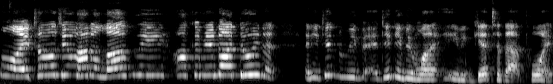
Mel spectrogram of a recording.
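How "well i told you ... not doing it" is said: very high, nagging, whiny complaining tone. Describing what they won't say to him, the speaker demonstrates a whiny complaining voice. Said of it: "go to the whiny voice".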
